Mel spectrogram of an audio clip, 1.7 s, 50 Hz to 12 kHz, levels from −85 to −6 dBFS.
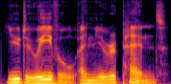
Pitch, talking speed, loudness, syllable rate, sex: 110 Hz, 210 wpm, -16 LUFS, 5.0 syllables/s, male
